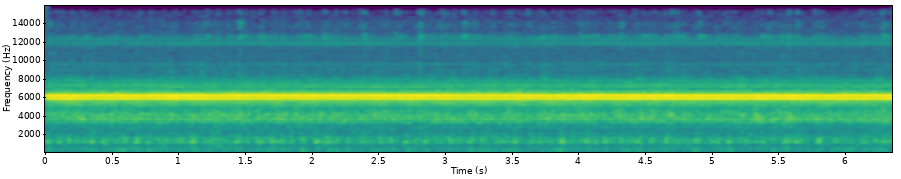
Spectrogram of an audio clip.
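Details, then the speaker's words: Fly cutter skimming an engine block, roughing pass at 0.2 mm depth of cut, about 200 mm/min feed, about 710 RPM spindle: continuous high ringing squeal over a steady cutting hum with faint rhythmic pulse; fly cutter chatter, rough finish. "pass and it was quite rough that was at 0.2 millimeters depth of Court running at about 200 millimeters a minute on the feed and it's about 710 RPM on the spindle speed um and yeah I could definitely tell obviously there's a bit of chatter"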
